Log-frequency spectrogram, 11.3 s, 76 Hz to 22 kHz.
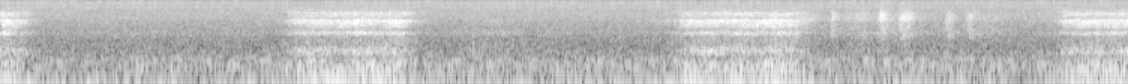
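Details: Loud, low, rumbling snores on each in-breath, about every four seconds (roughly 15 a minute), with hissing breaths between; heavy snoring.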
